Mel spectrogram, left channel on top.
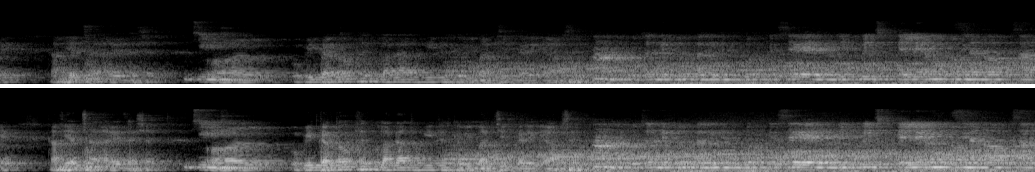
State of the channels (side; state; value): left; quieter; 6.9 dB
